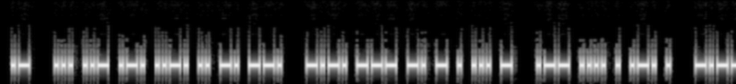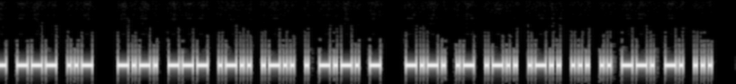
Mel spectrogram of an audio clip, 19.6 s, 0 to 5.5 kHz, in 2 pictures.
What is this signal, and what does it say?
Morse code, heard as a keyed tone, about 25 wpm, 600 Hz. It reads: A SURFING CONTEST WHERE YOU COLLECT CALLSIGNS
